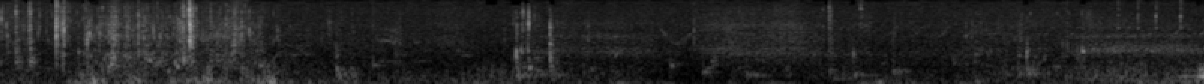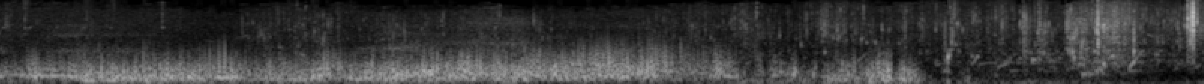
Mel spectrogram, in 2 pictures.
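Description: A fish thrashes and splashes at the water's surface.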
